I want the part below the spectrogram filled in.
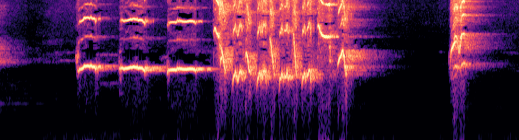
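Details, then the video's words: White-rumped shama lure song meant to fire up other shamas. A long, steady, high whistle, then a fast jumble of sharp chattering notes, and finally one abrupt bright phrase after a short gap. "Murai Diam Langsung PANAS Dengar Pancingan Ini"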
